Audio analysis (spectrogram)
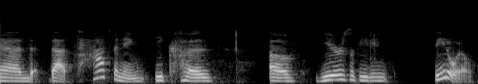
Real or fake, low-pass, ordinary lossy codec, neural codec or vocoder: real; 5.4 kHz; MP3, 24 kbps; none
